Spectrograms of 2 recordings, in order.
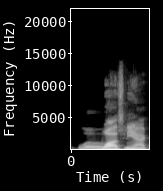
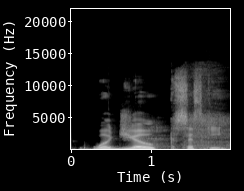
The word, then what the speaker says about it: Wojcicki: You would want to say Wozniak, but Wozniak was the CEO of Apple. Wojcicki.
